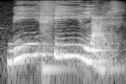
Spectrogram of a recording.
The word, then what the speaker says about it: vigilar: Escreve quase igual, só vai colocar um L aí no final. E escreve vi, né? E a gente vai ler o bi, gi, vamos ler ri, e ao final, lar.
